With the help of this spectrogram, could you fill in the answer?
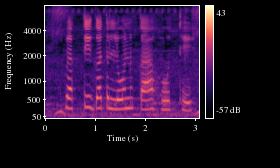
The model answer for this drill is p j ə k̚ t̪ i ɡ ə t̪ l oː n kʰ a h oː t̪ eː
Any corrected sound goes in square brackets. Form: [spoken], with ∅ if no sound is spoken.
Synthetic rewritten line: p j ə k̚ t̪ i ɡ ə t̪ l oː n [k] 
